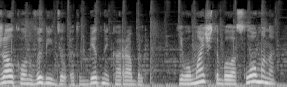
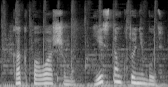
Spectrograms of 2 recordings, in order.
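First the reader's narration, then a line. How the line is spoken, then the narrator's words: Whispered question. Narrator (Russian): шепотом спросила Фрекин Снорк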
